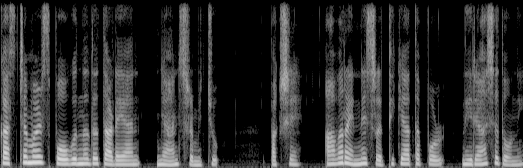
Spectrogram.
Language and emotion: Malayalam, sad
